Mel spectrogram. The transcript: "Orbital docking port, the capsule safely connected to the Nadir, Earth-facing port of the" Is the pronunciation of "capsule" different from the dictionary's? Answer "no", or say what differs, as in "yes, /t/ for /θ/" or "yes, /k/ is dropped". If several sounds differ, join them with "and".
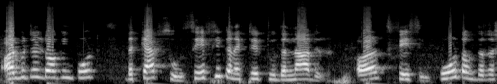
no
